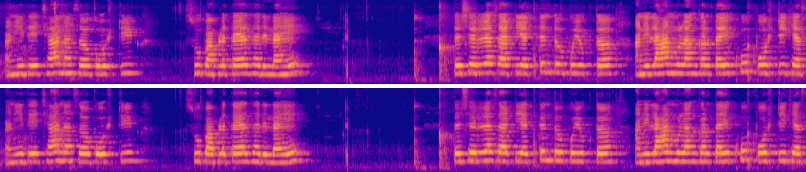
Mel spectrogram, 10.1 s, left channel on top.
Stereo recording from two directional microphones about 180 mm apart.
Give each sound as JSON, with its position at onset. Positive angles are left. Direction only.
{"t": 0.0, "sound": "a woman's voice", "side_deg": -55}
{"t": 5.7, "sound": "a woman's voice", "side_deg": -55}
